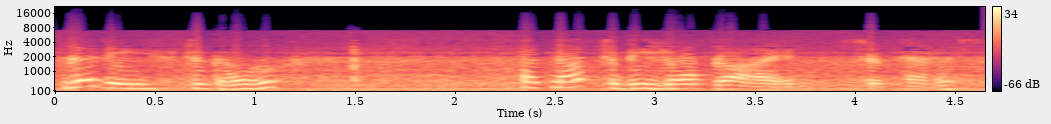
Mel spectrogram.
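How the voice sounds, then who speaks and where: A woman's voice: mid-range voice, animated, measured pace, close to an everyday voice. An actress playing a grieving, solemn noblewoman in a classical radio drama. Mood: solemn grief. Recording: muffled radio broadcast with heavy hiss.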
